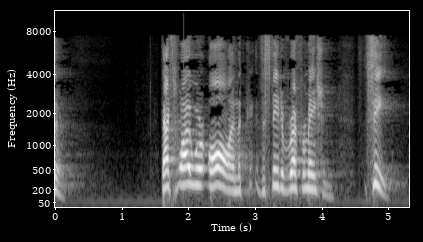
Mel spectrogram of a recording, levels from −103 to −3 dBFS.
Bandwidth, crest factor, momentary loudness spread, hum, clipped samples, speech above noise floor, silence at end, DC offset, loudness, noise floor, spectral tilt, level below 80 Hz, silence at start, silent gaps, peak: 7.8 kHz; 18 dB; 19 LU; 60 Hz at -55 dBFS; under 0.1%; 54 dB; 0.35 s; under 0.1%; -16 LUFS; -69 dBFS; -4.5 dB/octave; -64 dBFS; 0 s; none; 0 dBFS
